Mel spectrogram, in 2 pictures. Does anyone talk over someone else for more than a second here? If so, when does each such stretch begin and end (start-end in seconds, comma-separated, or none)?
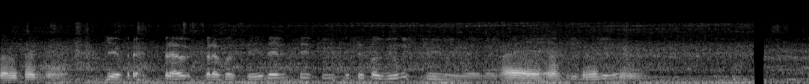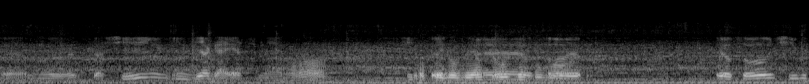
5.0-6.4, 12.3-13.9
